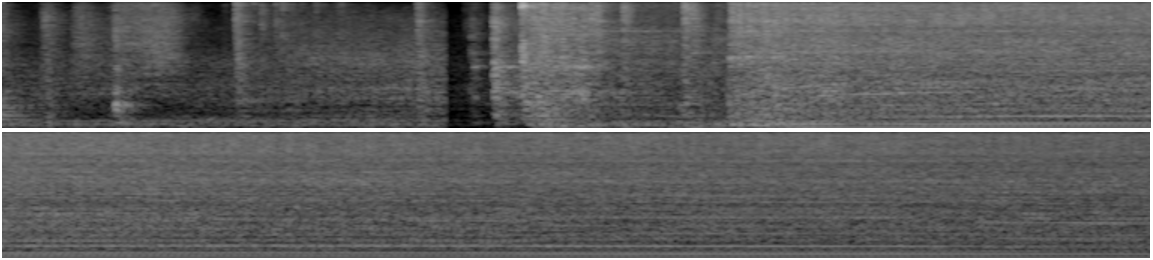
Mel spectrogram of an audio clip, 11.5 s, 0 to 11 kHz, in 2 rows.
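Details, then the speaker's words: Wheel Horse 520Lxi tractor, liquid-cooled Kawasaki FD620D twin, first start after a carburetor replacement for sluggish, fuel-starved bogging: a few clunks, then it cranks, catches and settles into a steady, even idle with no hunting; best it has sounded in a long while. "But this is the best this engine has sounded in a long while."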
